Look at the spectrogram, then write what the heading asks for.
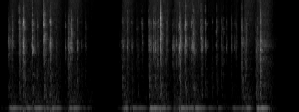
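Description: Someone types a web search on a computer keyboard: rapid, clattering keystrokes come in dense bursts, with one short pause near the start, and no one speaks.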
